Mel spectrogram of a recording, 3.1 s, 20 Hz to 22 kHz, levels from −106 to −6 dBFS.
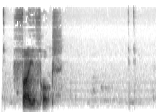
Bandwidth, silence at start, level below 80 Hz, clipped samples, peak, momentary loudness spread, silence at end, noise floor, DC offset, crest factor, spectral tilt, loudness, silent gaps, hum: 16.5 kHz; 0.3 s; under -90 dBFS; under 0.1%; -4 dBFS; 19 LU; 1.95 s; -73 dBFS; under 0.1%; 24 dB; -0.5 dB/octave; -23 LUFS; none; none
